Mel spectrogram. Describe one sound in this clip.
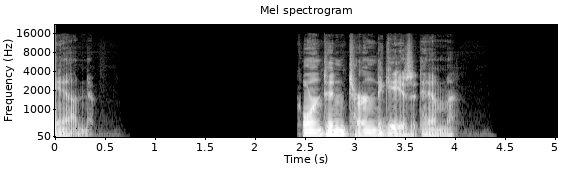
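A man reads aloud calmly and close to a microphone.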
